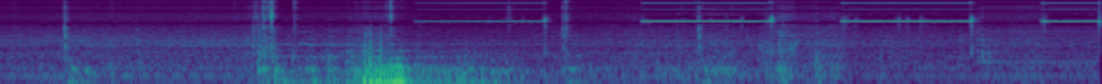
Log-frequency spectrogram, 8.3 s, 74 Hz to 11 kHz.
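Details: 1998 Audi A4, key turned: short crank catches about a second and dies, repeated high chime beeps follow; starts then stalls, cause unknown.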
